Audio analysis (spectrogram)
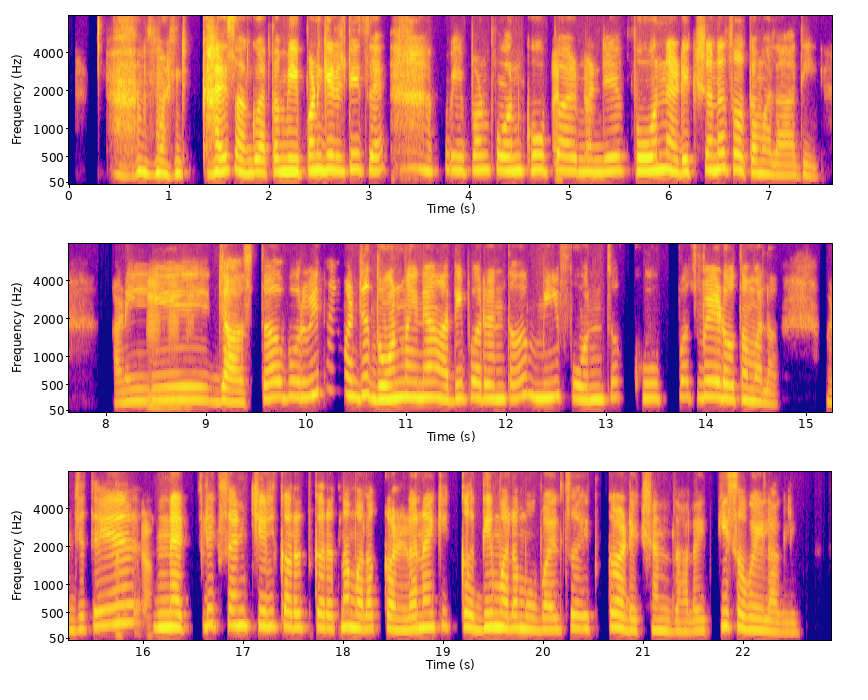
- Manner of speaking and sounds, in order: tapping; chuckle; laughing while speaking: "म्हणजे काय सांगू आता मी पण गिल्टीच आहे"; in English: "गिल्टीच"; in English: "ॲडिक्शनच"; distorted speech; in English: "Netflix अँड चिल"; in English: "ॲडिक्शन"
- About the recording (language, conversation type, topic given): Marathi, podcast, रात्री फोन वापरण्याची तुमची पद्धत काय आहे?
